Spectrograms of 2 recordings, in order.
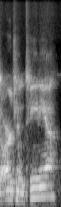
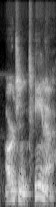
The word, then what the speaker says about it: Argentina: put away early on i think this is argentinia argentine argentina okay i forgot how to pronounce that it's terrible argentina thank you okay hey thanks a lot bruce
